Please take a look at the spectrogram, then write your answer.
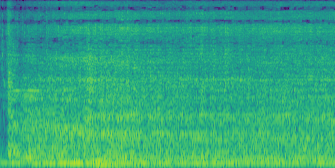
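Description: An automatic saw sharpening machine runs with its coolant on, a steady mechanical hum and whir holding even and fairly loud throughout, with no speech.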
